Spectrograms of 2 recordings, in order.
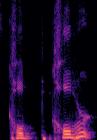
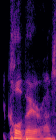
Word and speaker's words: Colbert: Actress Claudette Colbert was it first? Colbert. I knew I was going to mispronounce that.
